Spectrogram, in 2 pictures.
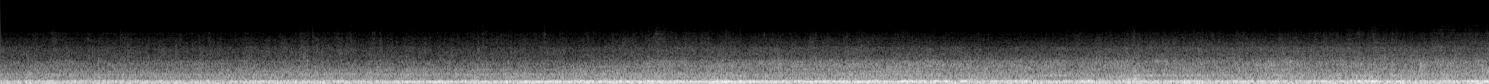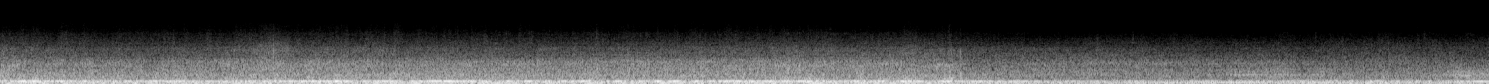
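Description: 2022 Mazda MX-5 Miata's 2.0-litre four-cylinder engine running steadily at freeway cruising speed, mixed with tyre and wind noise, heard from the driver's seat with the roof open.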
